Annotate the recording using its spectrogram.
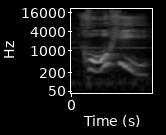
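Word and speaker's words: コーヒー: Kohi. Can I have a kohi? That's literally how you say coffee in Japanese, in modern day Japanese. You're not being racist. That's just how you say it.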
